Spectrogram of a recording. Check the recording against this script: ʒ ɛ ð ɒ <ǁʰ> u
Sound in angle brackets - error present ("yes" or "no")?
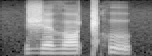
no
